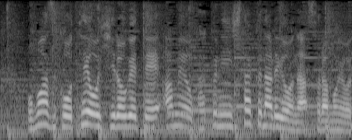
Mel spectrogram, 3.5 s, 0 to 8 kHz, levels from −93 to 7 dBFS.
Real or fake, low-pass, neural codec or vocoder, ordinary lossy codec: real; none; none; none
